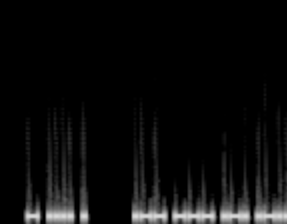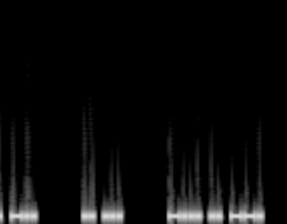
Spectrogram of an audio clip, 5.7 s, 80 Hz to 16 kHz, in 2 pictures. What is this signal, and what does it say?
Morse code, heard as a keyed tone, about 36 wpm, 700 Hz. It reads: THE WORLD IS BIG
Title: 2x Word-Spacing - Sentences from Top 400 Words - 35wpm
